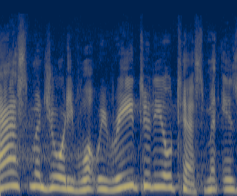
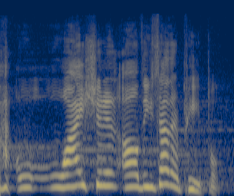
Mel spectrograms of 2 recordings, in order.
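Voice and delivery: normal talking voice

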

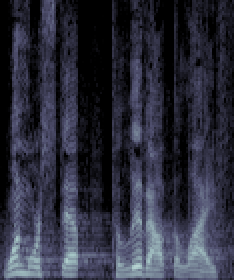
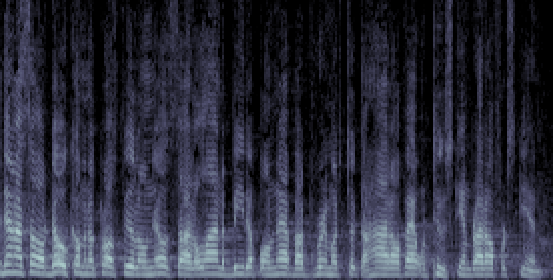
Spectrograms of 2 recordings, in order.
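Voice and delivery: put-on country accent; 3 semitones higher, faster than usual. Pastor voices country friend telling the graphic deer story, country accent. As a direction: rattle off the hunt in a country accent. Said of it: "I'll do a little bit of his accent".

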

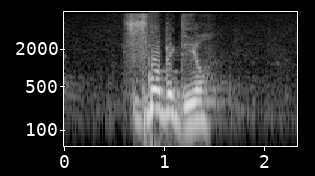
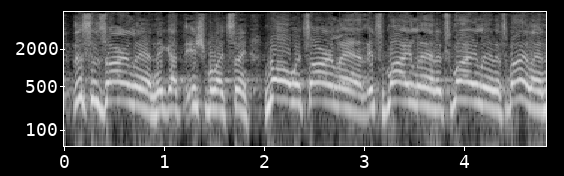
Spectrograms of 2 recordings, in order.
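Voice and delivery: mock quarrel claim; 7 semitones higher than usual. Rival tribes shout land claims.

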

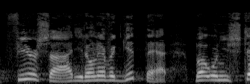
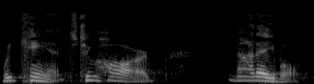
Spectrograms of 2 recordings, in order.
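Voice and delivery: whining; 7 dB quieter than usual. Retold or imitated. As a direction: sound like you're giving up. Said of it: "Whine about this".

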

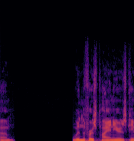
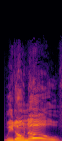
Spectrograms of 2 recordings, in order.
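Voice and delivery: slow, very loud drawn-out crowd reply; crowd shouting back; 7 semitones higher, 15 dB louder, much slower than usual. Retold or imitated. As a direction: bellow it back as the whole crowd. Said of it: "they shouted back".

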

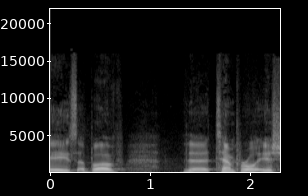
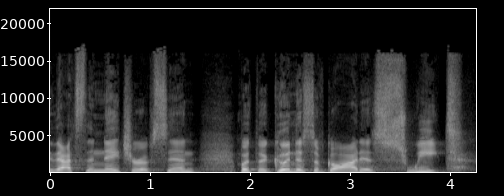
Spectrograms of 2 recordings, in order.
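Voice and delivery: raised, louder preacher's call to come home; fervent pulpit appeal, higher and louder; preaching at full force; 6 semitones higher, 7 dB louder than usual. Acted. Preaching climax on sin and goodness.

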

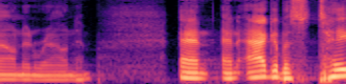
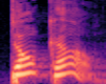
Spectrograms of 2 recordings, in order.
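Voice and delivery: higher-pitched imitation of begging; pleading; 7 semitones higher, 3 dB louder than usual. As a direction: act out friends imploring him to stay. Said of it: "they're pleading and begging and weeping".

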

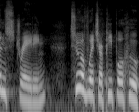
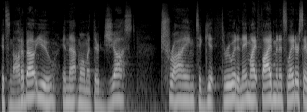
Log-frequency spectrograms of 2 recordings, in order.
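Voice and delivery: ordinary talk, nothing marked

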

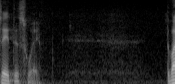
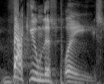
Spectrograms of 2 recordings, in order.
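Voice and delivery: mock chore order; 7 semitones higher, 7 dB louder, much slower than usual. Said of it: "He could have showed up".

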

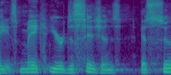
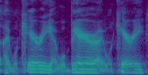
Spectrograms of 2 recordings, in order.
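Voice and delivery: soft emphatic recap; 2 semitones lower, 7 dB quieter than usual. Acted.

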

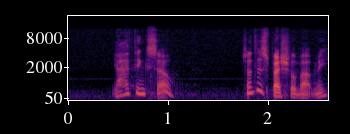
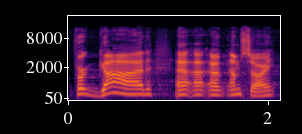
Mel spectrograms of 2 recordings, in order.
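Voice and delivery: ordinary talk

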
